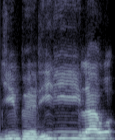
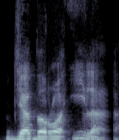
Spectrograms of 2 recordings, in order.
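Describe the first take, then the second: First: The name is said as Jibrila without hamza. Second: The name is said as Jabraila with hamza. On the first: "Hafaz gimana membacanya?" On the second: "Imam Syu'bah bagaimana membacanya?"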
